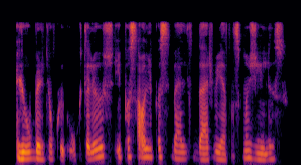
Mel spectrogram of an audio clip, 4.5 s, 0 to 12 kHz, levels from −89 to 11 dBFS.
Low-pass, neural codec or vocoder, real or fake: 7.2 kHz; none; real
